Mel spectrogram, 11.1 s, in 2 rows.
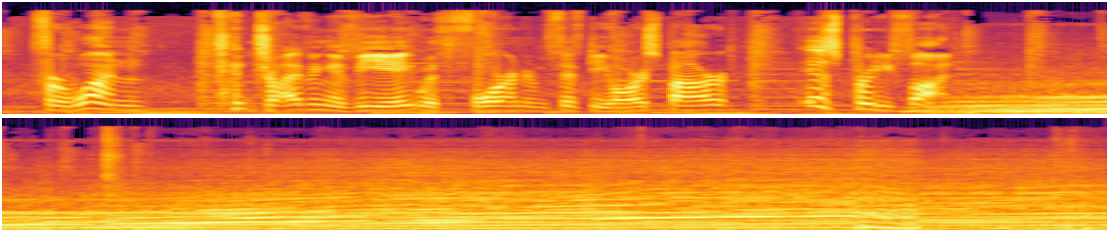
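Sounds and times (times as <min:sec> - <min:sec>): car engine accelerating hard: 0:04.5 - 0:11.0.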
